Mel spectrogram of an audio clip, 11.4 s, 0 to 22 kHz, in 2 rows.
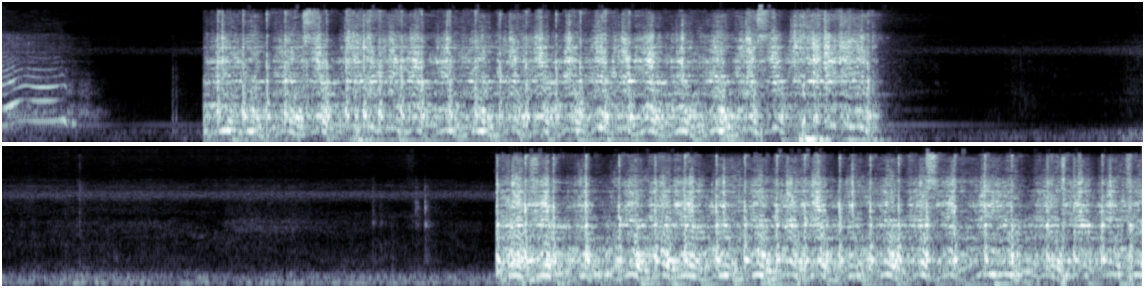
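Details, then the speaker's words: $50 Chevy small block 305, carb float bowl just filled: two bursts of even, rapid chugging about four beats a second, turning over but never catching; crank no start, owner thinks it's just the starter noise. "you know that's just the starter making that noise i think"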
